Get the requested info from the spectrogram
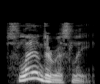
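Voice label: "slanderously", British English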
